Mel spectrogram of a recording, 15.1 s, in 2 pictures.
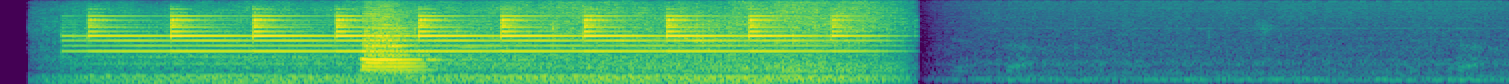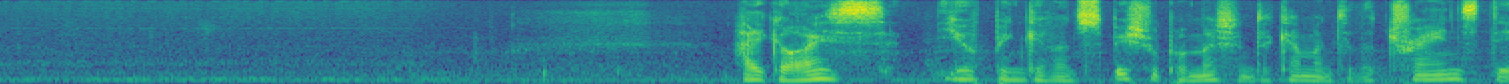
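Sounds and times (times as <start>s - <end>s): train rumbling: 0.2s - 4.6s
rhythmic wheel clack: 0.4s - 4.6s
train horn blast: 1.8s - 2.4s.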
